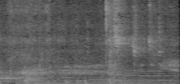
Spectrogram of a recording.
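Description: Faint background music with steady low bass notes.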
